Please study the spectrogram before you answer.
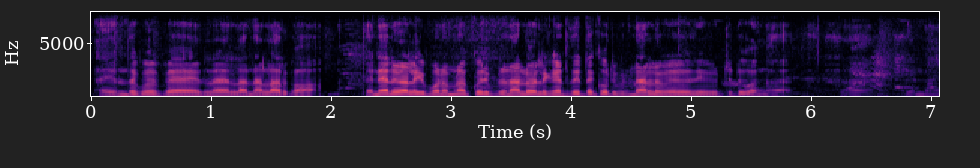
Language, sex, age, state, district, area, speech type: Tamil, male, 60+, Tamil Nadu, Ariyalur, rural, spontaneous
